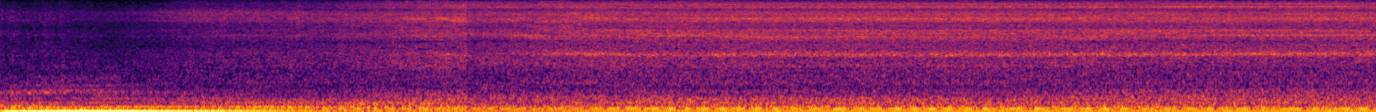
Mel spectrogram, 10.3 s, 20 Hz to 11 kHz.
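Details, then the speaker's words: 1975 Chevy C10 with factory Quadrajet carb, first cold start after the carb rework fixed a high idle. A steady, even low rumble holds one speed with no misses or knocks; the cold fast idle sits low and should be about 1200–1600 rpm. "so that's the fast idle that means the fast idle probably needs to come up it should be more like 12 maybe 1600 on the initial cold start"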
